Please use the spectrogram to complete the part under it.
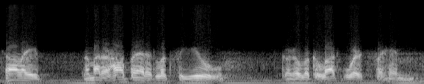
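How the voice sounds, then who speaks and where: An actor playing a firm, businesslike police lieutenant in a 1950s radio drama. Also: male voice, low-pitched, close to an everyday voice. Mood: calm. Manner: stern, measured, authoritative. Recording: muffled, noisy 1950s radio recording.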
